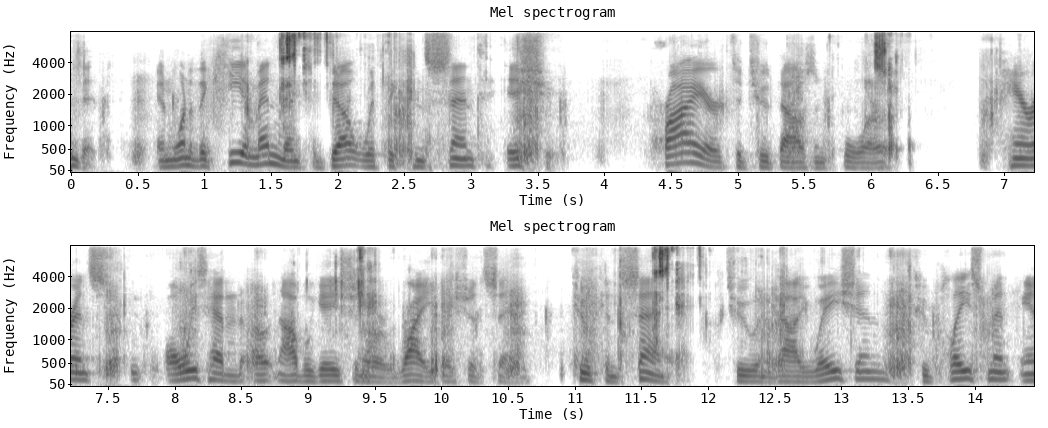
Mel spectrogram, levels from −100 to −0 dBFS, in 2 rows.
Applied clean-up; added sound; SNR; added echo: neural mask model Resemble Enhance denoiser.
